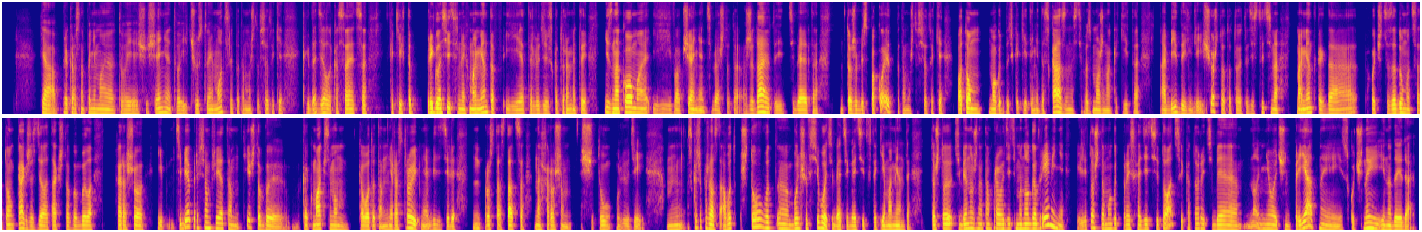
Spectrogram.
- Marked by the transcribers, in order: none
- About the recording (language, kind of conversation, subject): Russian, advice, Как участвовать в праздниках, не чувствуя принуждения и вины?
